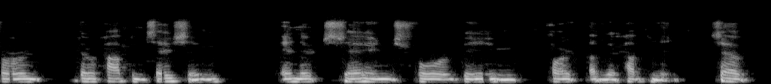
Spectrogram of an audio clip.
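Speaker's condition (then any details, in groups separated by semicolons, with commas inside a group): Head and neck cancer surgery; five-time head and neck cancer, about 3 years intense treatment, radiation, years of toxic chemotherapy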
